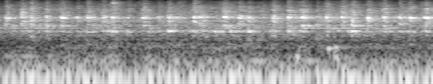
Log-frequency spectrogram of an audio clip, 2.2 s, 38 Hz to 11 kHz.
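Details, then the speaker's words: 1987 Coachmen Class A motorhome big-block V8 idling after exhaust manifold and pipe repair: deep, steady, even lumpy rumble with no ticking or puffing at the manifolds; apparently no leaks at manifold or downpipe. Normal idle. "I don't think there's any leaks in exhaust manful or the pipe com"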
